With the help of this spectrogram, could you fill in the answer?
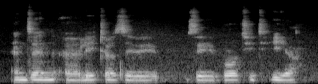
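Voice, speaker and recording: A man speaks in a French accent against noticeable background noise. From France. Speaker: church tour guide. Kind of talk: guided tour. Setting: inside a church. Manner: halting, with many fillers.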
